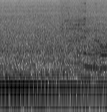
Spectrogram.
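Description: Steady low rumble of a vehicle engine in the street, with no change in pitch.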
